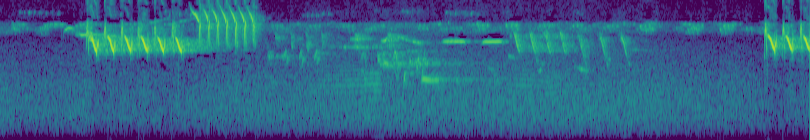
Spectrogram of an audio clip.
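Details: Spotted towhee singing a rapid series of clear, clipped notes that ends in a rasping buzzy trill. Softer twitters from other birds follow, a second phrase begins at the very end, and a thin insect drone runs throughout.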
